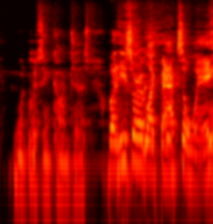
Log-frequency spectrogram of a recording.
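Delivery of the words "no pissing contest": muttering character voice, lower. Voicing Lord Callan as he backs away, muttering under his breath. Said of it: "mutter under his breath".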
